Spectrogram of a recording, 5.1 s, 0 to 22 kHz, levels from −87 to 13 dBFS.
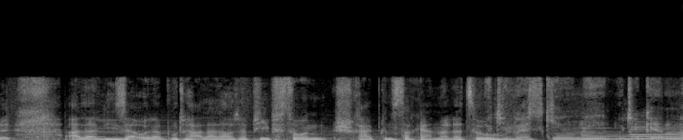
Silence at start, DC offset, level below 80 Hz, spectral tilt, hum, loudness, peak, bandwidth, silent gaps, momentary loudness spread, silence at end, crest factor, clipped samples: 0 s; under 0.1%; -46 dBFS; -5 dB/octave; none; -25 LUFS; -8 dBFS; 10 kHz; none; 4 LU; 0 s; 16 dB; under 0.1%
